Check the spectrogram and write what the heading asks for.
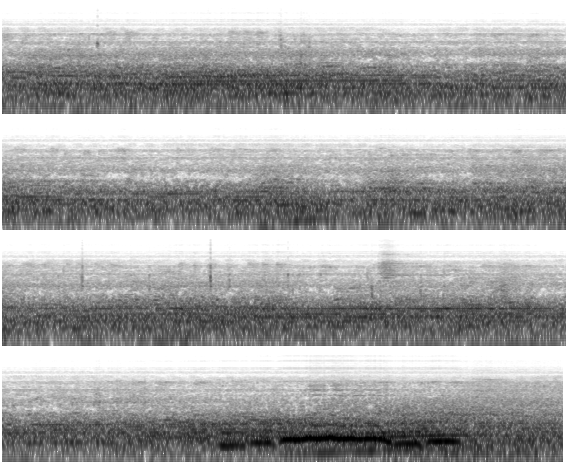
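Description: A steady low motor hum, engine-like, with a louder and deeper drone for a few seconds near the end.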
